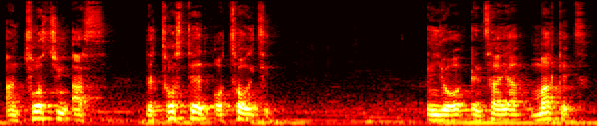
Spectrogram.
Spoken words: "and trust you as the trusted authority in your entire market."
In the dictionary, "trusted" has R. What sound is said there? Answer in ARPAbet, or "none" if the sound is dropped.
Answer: none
